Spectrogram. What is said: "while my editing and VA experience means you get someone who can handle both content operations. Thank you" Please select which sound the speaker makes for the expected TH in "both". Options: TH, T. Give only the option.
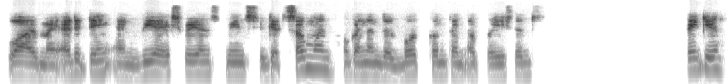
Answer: T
